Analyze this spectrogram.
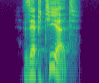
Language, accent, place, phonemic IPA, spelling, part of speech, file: German, Germany, Berlin, /zɛpˈtiːɐ̯t/, septiert, adjective, De-septiert.ogg
- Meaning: septate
